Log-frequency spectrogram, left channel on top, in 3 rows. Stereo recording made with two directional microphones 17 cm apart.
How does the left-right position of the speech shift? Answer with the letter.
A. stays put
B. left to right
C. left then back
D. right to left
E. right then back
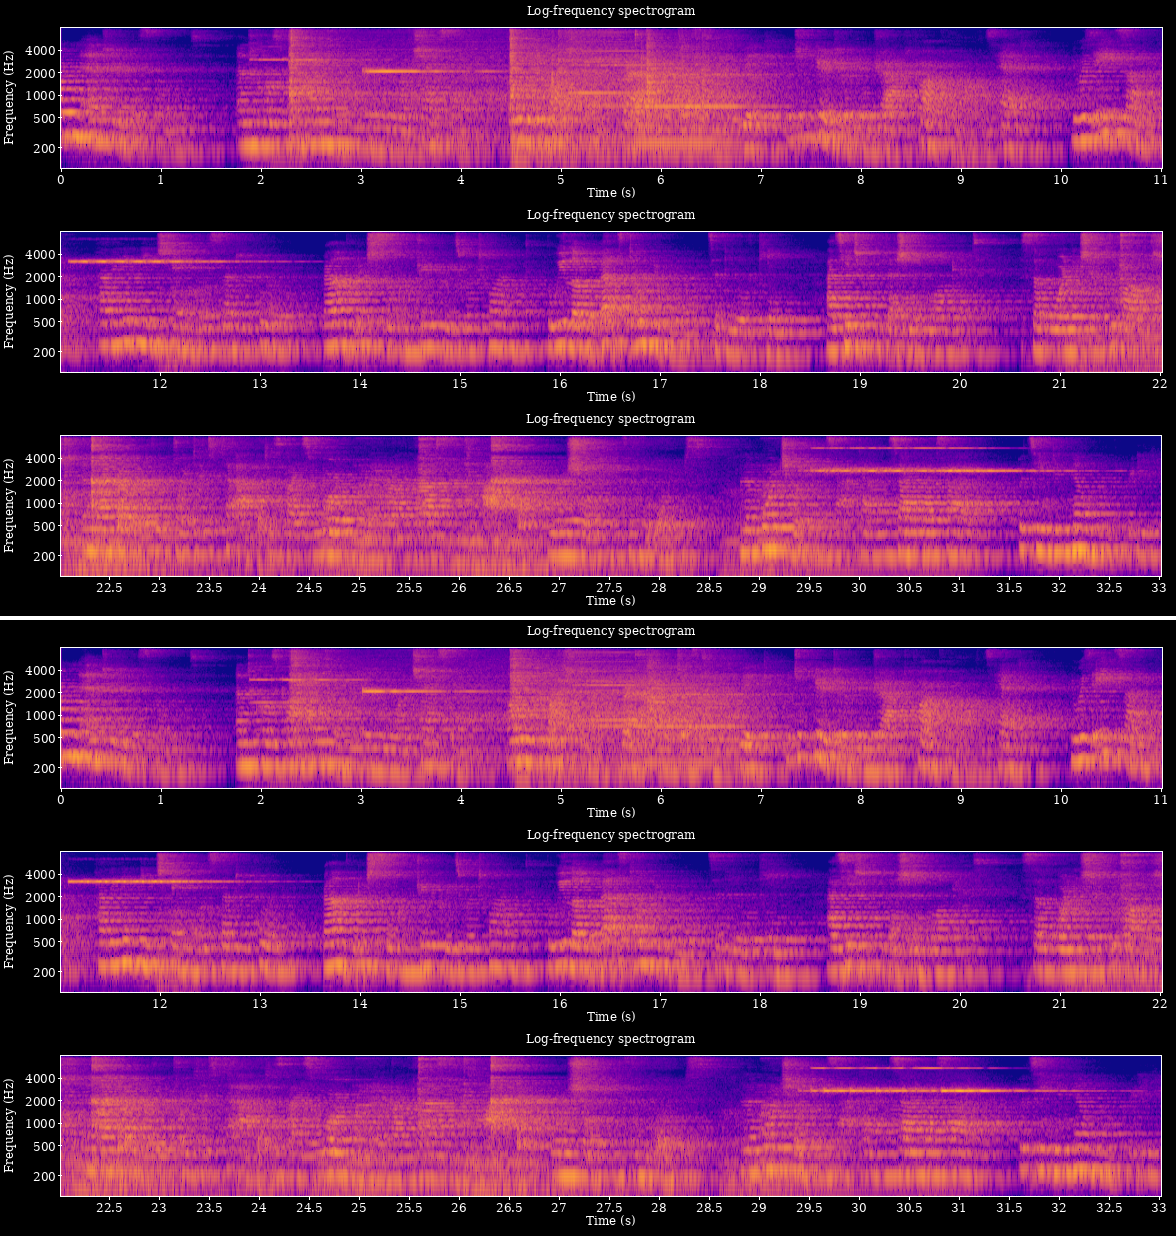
D.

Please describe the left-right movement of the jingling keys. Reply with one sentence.
You can hear the jingling keys move to the right.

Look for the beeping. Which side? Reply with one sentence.
You can hear the beeping on the right.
